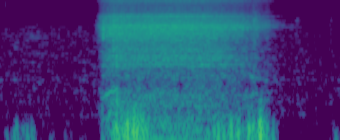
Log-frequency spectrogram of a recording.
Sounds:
Sigh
